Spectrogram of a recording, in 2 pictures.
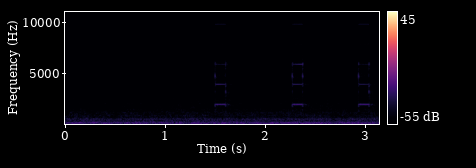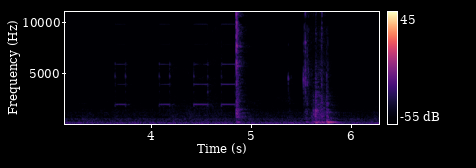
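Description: Electronic safe keypad beeping once per key press as a code is entered: seven short, same-pitched beeps, the last few coming quicker. Then a sharp click, and a louder clunk and rattle as the knob is turned to open the unlocked door.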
